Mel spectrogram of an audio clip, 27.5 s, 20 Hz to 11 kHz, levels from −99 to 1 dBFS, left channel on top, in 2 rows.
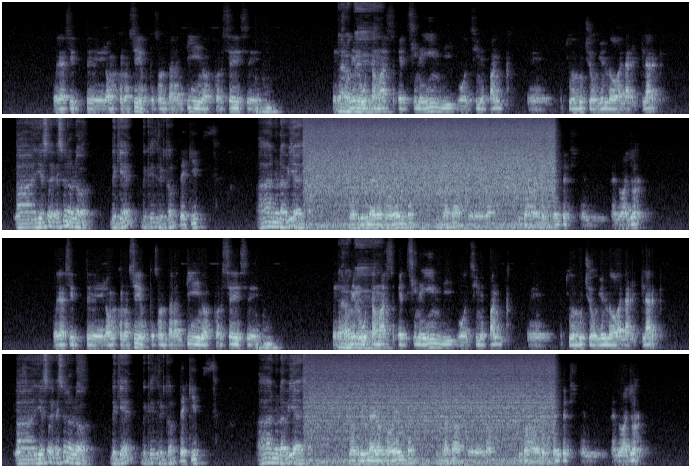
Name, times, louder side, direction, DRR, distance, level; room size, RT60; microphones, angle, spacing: voice 1, 1.0-5.2 6.6-10.0 10.5-10.9 11.3-13.1 14.0-14.5 14.8-15.1 17.3-17.7 20.7-22.1 22.4-23.7 24.0-26.5, right 2 dB, 65° right, 0.8 m, -28 dB
voice 2, 5.0-5.4 6.7-7.6 14.0-15.4 15.9-17.2 18.8-20.0 20.9-21.1 22.4-22.8, right 1 dB, 40° left, 3.2 m, -29 dB
sound 1, 19.7-24.8, left 2 dB, 25° left, 0.7 m, -32 dB
8.5 x 3.5 x 3.8 m
head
